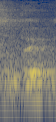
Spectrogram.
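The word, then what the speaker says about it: hooper (ὑπέρ): Now, according to Strong's Greek lexicon, that Greek word hooper up there, pronounced hooper, means over with the object in the genitive case.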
